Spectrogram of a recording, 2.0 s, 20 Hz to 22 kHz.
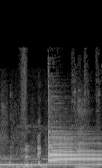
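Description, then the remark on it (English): A large bell tolls, its lingering hum from an earlier strike giving way to a loud new clang with rich, shimmering overtones that ring on steadily, while faint voices murmur underneath; the bell is set to ring 12 times. “It's only gonna ring 12 times”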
